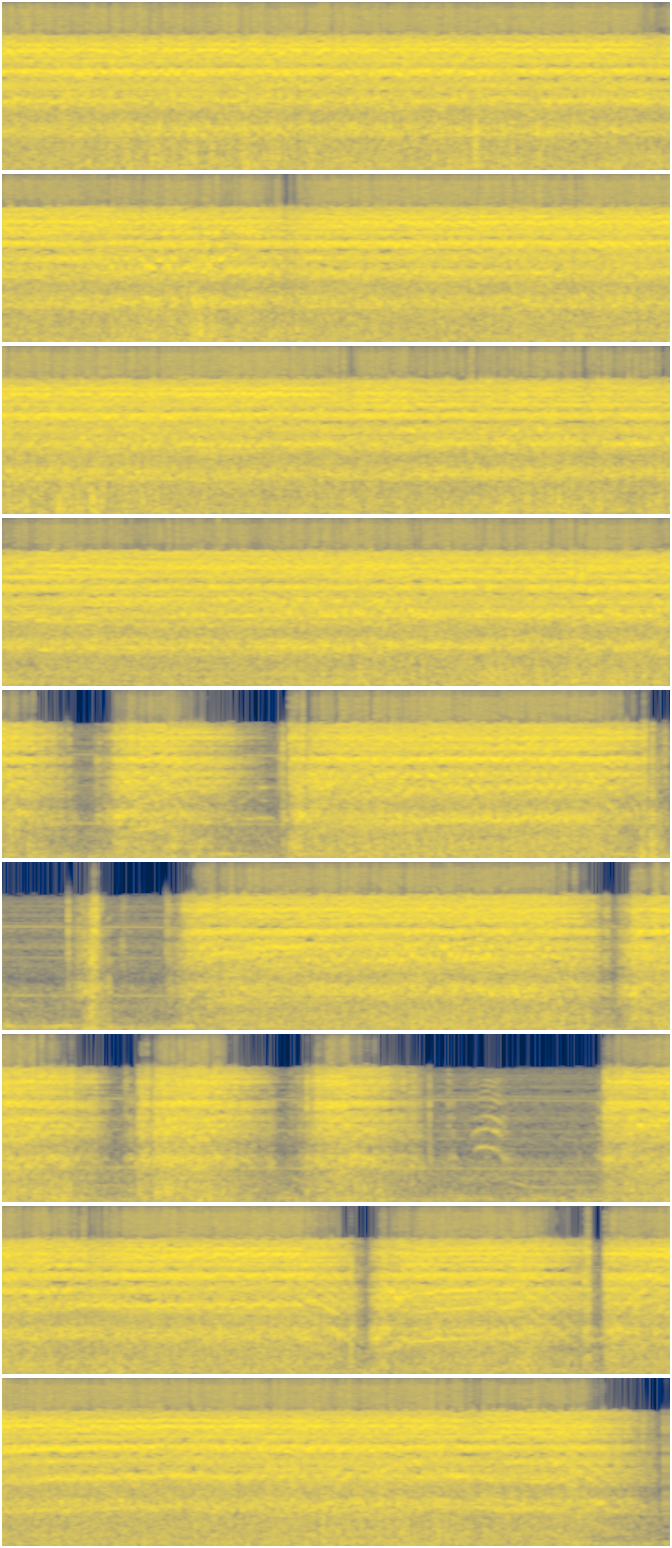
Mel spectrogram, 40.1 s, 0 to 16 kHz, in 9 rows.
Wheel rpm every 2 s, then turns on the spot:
210, 210, 210, 210, 210, 220, 230, 210, 210, 40, 170, 50, 190, 70, 40, 100, 170, 120, 210, 170.
none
